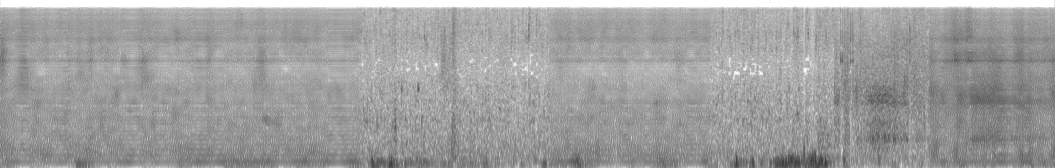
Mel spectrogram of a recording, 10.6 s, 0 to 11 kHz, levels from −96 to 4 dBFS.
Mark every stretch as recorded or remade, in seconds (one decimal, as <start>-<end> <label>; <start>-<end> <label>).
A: 0.0-3.6 remade; 3.6-5.5 recorded; 5.5-7.1 remade; 7.1-9.3 recorded; 9.3-10.6 remade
